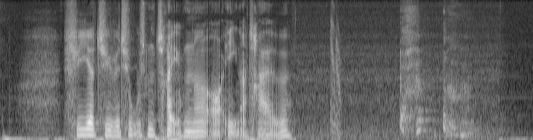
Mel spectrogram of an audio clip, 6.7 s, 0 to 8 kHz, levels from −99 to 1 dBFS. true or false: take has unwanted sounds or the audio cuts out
true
